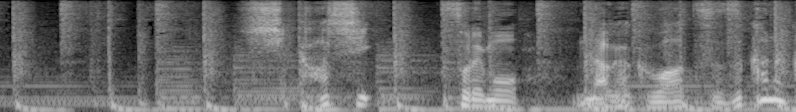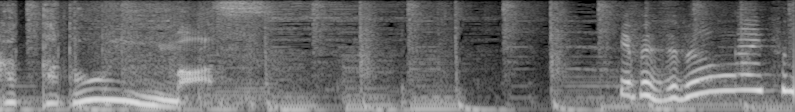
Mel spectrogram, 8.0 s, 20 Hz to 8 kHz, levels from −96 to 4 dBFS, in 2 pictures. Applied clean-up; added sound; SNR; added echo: none; Engine; 16 dB; none.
